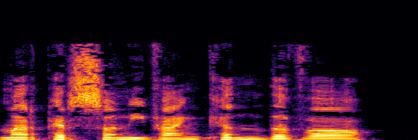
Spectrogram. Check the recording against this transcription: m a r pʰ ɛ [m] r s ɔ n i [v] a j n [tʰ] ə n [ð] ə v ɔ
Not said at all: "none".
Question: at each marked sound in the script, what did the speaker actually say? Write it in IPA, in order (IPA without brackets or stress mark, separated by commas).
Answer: none, v, kʰ, ð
